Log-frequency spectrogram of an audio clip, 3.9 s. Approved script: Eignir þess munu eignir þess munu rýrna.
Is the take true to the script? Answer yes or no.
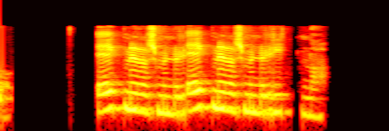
yes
